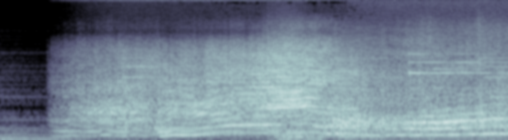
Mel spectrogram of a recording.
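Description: A car driven hard: its engine revving up and down over a rush of road and tyre noise, starting suddenly about half a second in.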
